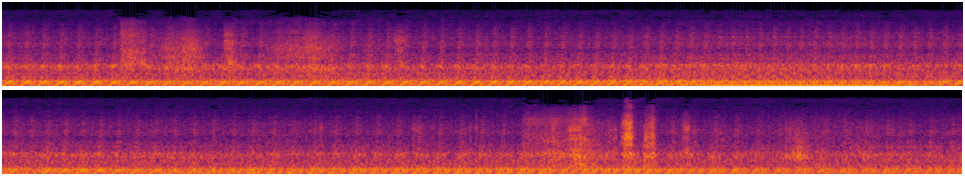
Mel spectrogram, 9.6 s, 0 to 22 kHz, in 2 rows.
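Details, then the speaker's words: Porsche 944 just started after over ten years sitting; timing belt tensioner pulley fell off in 2005, bending all exhaust valves. Uneven, lumpy idle with irregular chuffs and stumbles, doesn't sound happy, smoking badly: rough misfiring idle. "Doesn't sound happy. Smoking pretty bad."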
